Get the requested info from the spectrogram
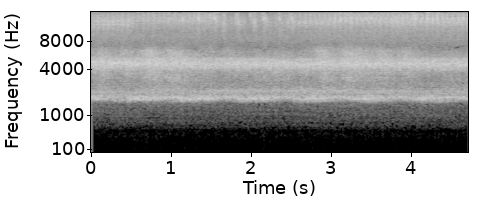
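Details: Crickets in a forest produce an unbroken, high, buzzing chorus, several shrill layers sounding together at an even level, with soft rapid pulsing in the uppermost tones.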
